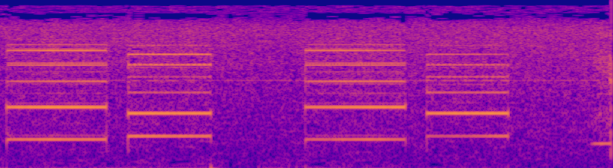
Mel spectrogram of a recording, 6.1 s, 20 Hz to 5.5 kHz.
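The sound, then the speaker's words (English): An aircraft SELCAL selective calling tone, sent as a SELCAL check on code Echo Mike Foxtrot Lima for aircraft NATO 46, on its way to Lima Tango Alpha November: four steady, buzzy electronic tone bursts of about a second each, grouped in two pairs with a brief break between them, over radio hiss. “NATO 46 is on the way to Lima Tango Alpha November, requesting a cell call check, please, on Echo Mike Foxtrot Lima.”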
